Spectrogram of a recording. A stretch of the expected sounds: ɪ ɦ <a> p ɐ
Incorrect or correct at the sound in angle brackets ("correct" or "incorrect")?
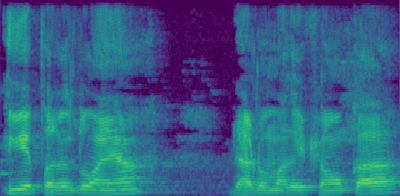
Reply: incorrect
